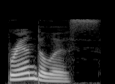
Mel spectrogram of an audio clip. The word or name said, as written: brandelis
